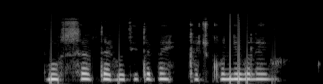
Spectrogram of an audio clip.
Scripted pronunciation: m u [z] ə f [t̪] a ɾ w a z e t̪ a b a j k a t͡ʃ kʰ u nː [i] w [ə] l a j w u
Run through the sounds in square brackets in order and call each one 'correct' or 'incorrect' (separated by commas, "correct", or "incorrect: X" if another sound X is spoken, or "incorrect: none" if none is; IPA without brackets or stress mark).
incorrect: s, incorrect: d̪, correct, correct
